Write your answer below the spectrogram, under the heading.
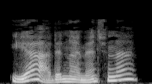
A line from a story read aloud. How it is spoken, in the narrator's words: I asked her, my tone perfectly innocent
